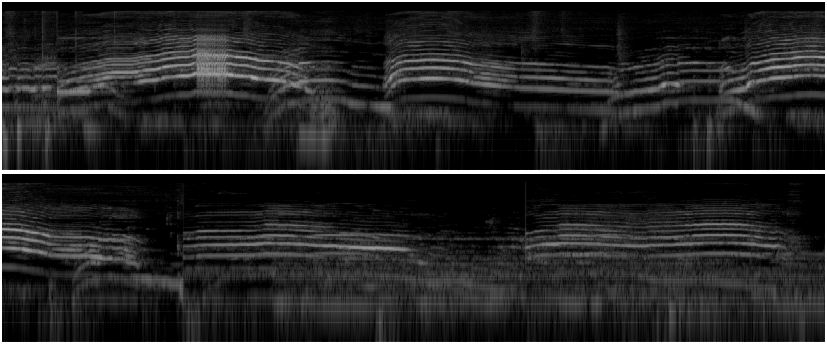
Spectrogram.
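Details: A confrontation between two wild cats: loud, rich wailing howls swell and sag in pitch, several long arching yowls following one another with brief breaks and a low undertone between them.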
